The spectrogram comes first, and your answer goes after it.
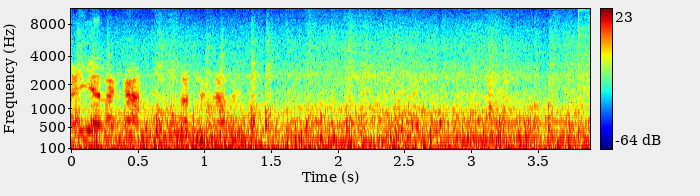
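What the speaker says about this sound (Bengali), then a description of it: "সামনে ভাটিয়ারি রেলওয়ে স্টেশন, এখানে থামবে ট্রেন, স্লো হয়ে গেছে তো" A train slows toward Bhatiary railway station in the hilly Chittagong area, with a loud, steady rumble and rattle of carriages on the track up close and a faint squeal at the start.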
